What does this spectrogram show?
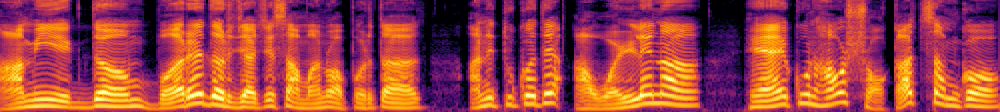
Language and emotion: Goan Konkani, surprised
